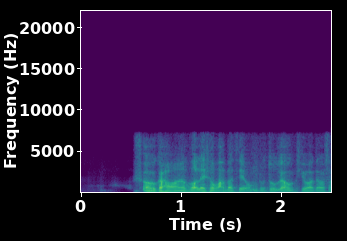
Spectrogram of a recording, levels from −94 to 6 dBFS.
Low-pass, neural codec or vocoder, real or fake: 7.2 kHz; codec, 16 kHz in and 24 kHz out, 0.9 kbps, LongCat-Audio-Codec, four codebook decoder; fake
